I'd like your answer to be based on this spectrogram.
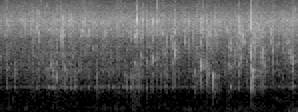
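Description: Garlic sizzling in hot oil in a pan for a Gujarati sprouted fenugreek and potato dish, a steady, soft crackling fry with small pops throughout.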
